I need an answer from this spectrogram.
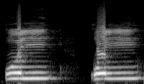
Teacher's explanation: नहीं करेंगे मुंह भर के लाम को अदा नहीं करेंगे बल्कि कफ को मोटा करने के बाद लाम को बारीक कर देंगे · اس میں قاف موٹا ضرور ہے لیکن لام کو موٹا نہیں کریں گے، قل نہیں کریں گے، منہ بھر کے لام کو ادا نہیں کریں گے، بلکہ قاف کو موٹا کرنے کے بعد لام کو باریک کر دیں گے. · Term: لام باریک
